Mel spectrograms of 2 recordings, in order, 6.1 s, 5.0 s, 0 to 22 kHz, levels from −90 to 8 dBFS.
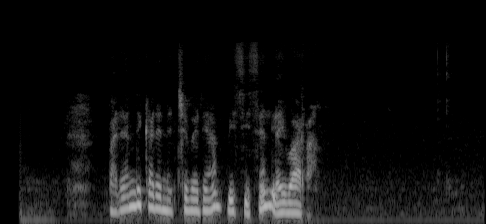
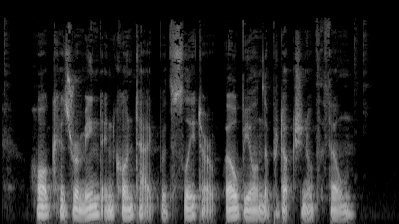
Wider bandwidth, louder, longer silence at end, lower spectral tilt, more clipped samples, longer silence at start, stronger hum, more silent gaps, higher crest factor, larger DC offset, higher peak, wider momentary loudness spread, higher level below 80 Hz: second, 10 kHz vs 16 kHz; second, -30 LUFS vs -25 LUFS; first, 2.15 s vs 0.6 s; first, -9.5 dB/octave vs -6 dB/octave; neither; first, 1.35 s vs 0.45 s; neither; neither; about the same, 16 dB vs 18 dB; neither; second, -16 dBFS vs -6 dBFS; about the same, 10 LU vs 8 LU; second, -62 dBFS vs -54 dBFS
